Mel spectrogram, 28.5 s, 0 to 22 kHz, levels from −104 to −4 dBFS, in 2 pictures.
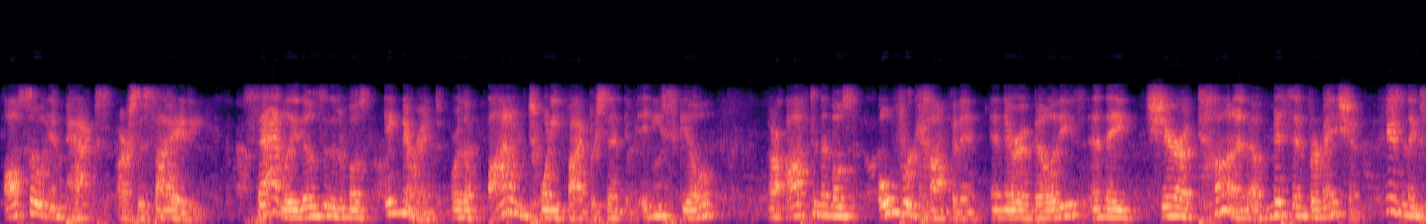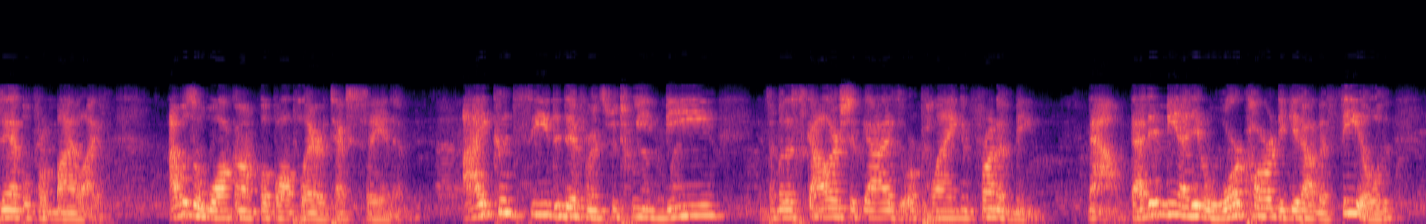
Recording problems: off-mic speech; far
high frequencies cut off; severe; nothing above 4 kHz
room echo; slight; dies away in 0.3 s
chatter from many people; faint; throughout; 25 dB below the speech

